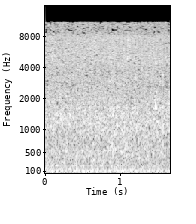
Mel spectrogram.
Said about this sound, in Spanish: La lluvia regresa cuando ellos llegan a un pasto.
